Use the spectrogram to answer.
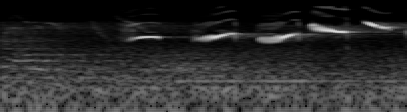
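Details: Pet double-collared seedeater (coleiro) singing a rapid series of loud, clear whistled notes, each sliding upward or downward, delivered in quick succession with short gaps, against a quiet background.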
